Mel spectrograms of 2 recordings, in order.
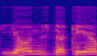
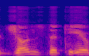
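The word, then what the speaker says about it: Jónsdóttir: s d o t TI i r it's pronounced Yon the tier more or less or Jon the tier more in uh in English she has basically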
